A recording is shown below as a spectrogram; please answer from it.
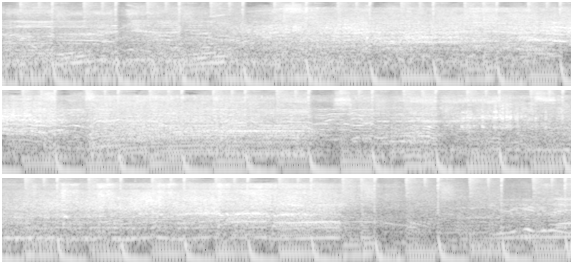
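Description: Drift car engine revving up and down as the car slides sideways, with its tyres squealing, over background music with a steady beat.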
